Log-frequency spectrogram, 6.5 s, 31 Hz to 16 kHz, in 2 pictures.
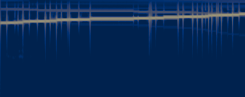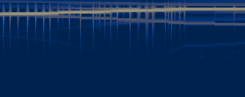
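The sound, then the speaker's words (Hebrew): A pure sine test tone sweeps slowly and steadily upward from a high whistle to a piercing shrill pitch, playing alone with faint clicks and crackles scattered through it. “הנה הגענו כבר ל-10 קילו הרץ, אנחנו ממש לקראת סוף הספקטרום. אלה עדיין תדרים שאנחנו שומעים.”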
